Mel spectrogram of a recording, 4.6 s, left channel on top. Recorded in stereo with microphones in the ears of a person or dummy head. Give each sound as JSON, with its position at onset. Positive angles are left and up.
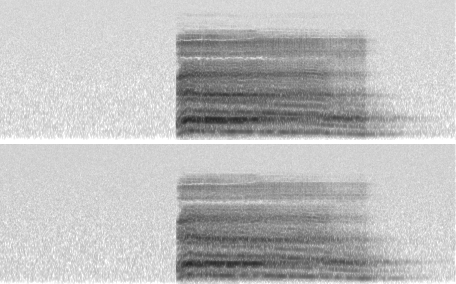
{"t": 1.8, "sound": "a shout", "side_deg": 50, "distance_m": 1.6}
